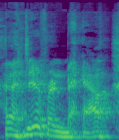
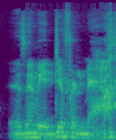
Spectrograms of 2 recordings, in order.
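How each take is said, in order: First: "a different Mao" said through a laugh, pitch up and louder; chuckling at his own pun on "Mao". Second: Said in the usual way. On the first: Real, not acted. Repeats the Mao joke laughing.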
